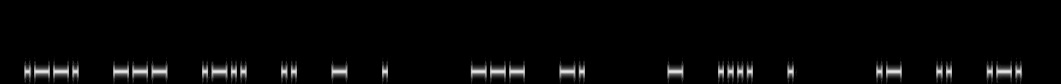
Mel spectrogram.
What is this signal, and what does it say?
Morse code, heard as a keyed tone, about 25 wpm, spaced as for 16 wpm, 600 Hz. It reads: POLITE ON THE AIR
